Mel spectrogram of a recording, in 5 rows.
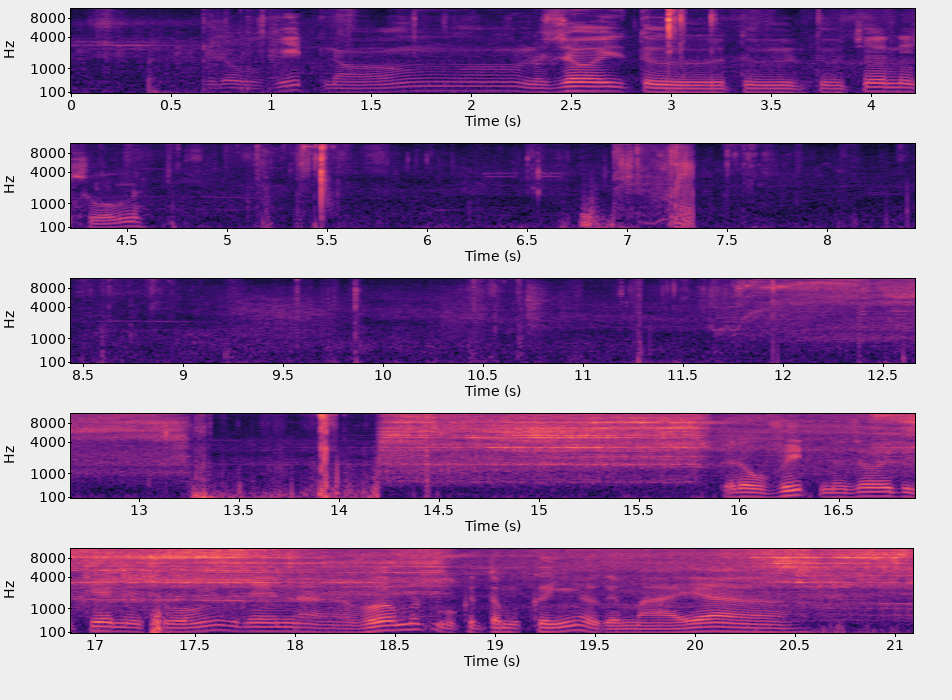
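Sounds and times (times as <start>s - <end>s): loud steady rasping: 14.2s - 21.0s.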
